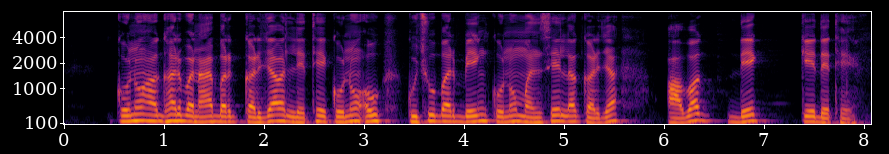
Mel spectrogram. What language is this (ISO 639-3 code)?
hne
